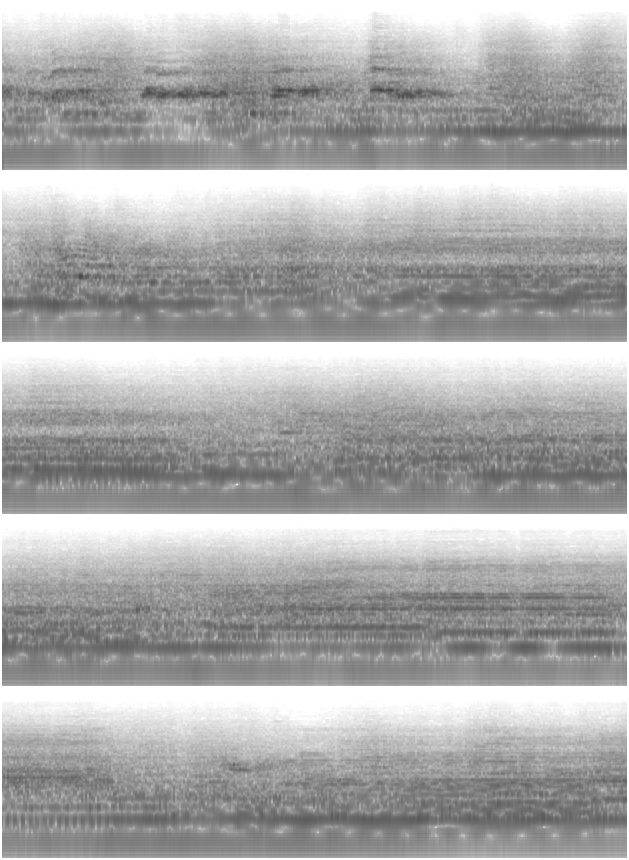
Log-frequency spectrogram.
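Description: Cymbals scraped and rubbed with a stick and pressed against a second metal disc, giving sustained ringing metallic tones. There are sharper scrapes and clatters in the first few seconds, then a long held drone.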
